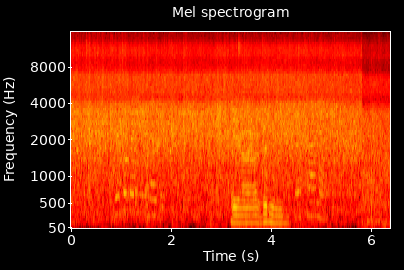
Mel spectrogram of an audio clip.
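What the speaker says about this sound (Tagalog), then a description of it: "Kaya mga kayusi, kita nyo, ang lakas ng ulan. Napakalakas ng ulan sa labas." Heavy rain pours down outside in a dense, unbroken hiss that fills the whole clip, while a voice talks briefly over it.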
